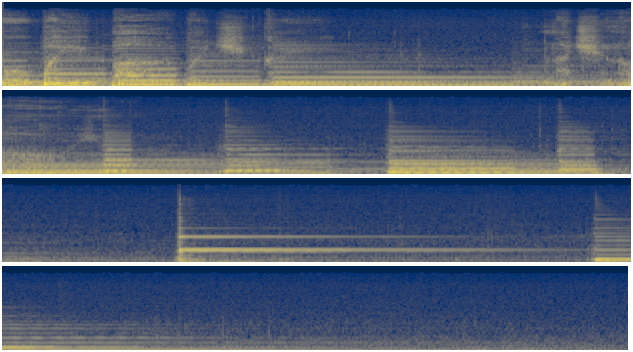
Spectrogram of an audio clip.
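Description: Acoustic guitar played solo, plucked and strummed chords closing a song. In the second half two last chords are struck, each left to ring and slowly fade.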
